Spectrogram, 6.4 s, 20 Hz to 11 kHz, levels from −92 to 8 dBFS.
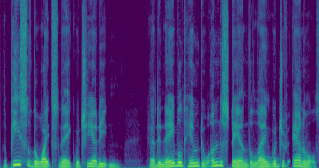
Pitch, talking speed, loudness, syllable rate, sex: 160 Hz, 180 wpm, -17 LUFS, 5.5 syllables/s, male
